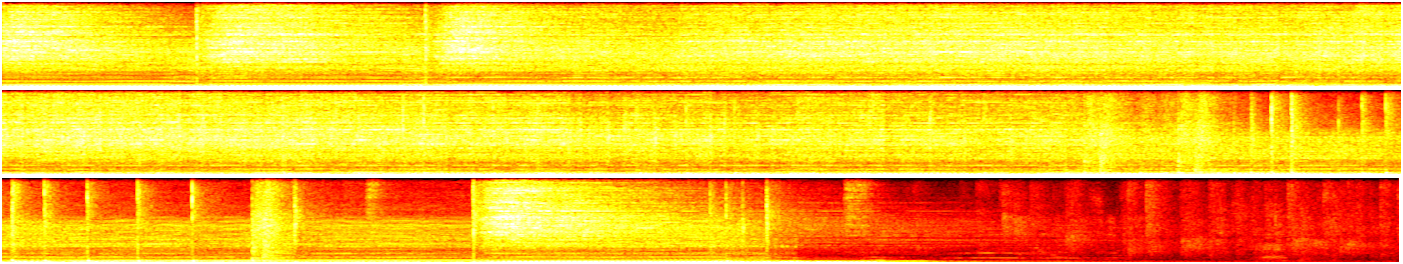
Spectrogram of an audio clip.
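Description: Punk rock band playing live: distorted electric guitars, bass guitar and drum kit with cymbals, loud and steady. The song ends near the end, the sound dying away over about a second.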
